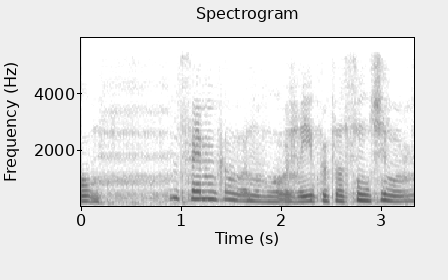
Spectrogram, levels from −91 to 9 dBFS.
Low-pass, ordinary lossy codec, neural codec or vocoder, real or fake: 5.4 kHz; AAC, 24 kbps; autoencoder, 44.1 kHz, a latent of 192 numbers a frame, MeloTTS; fake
